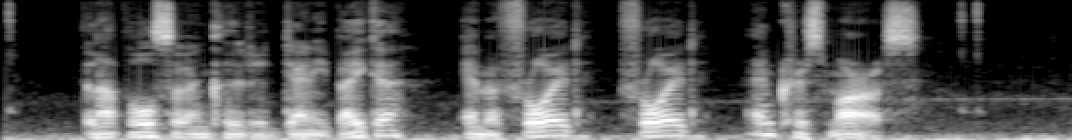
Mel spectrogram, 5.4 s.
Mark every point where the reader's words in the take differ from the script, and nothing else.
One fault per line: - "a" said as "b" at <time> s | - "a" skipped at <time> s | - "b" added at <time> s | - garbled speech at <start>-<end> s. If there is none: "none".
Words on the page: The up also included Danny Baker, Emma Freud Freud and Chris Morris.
none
